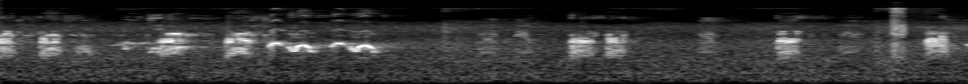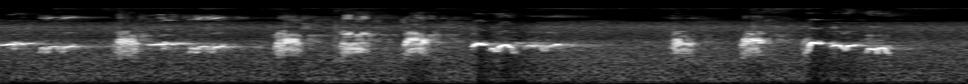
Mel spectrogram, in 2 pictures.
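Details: Sooty-headed bulbul (kutilang) in the wild, a lure sound for trapping birds: a busy run of many short bright, bubbling phrases and chirps, closely spaced and tumbling on for several seconds against faint hiss.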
